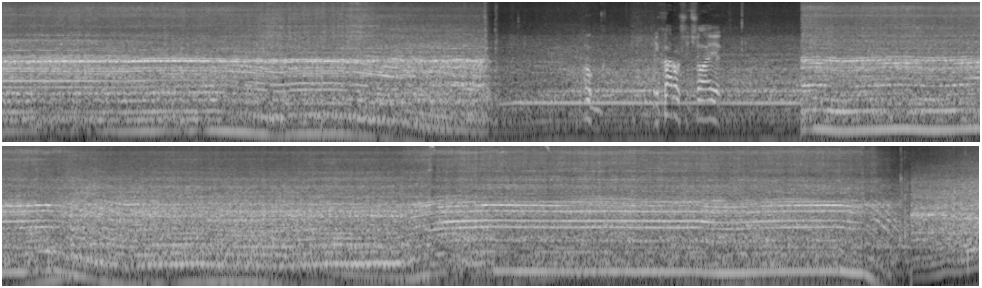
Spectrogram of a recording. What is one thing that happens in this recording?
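An engine roars and revs hard, rising and falling in pitch.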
